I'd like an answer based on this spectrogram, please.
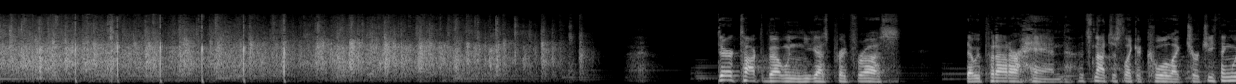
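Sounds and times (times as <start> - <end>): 
audience applause: 0.0 - 6.0
speech: 7.2 - 9.0, 9.6 - 12.3.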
